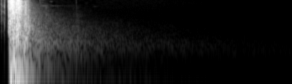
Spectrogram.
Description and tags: Browning Hi Power
Here's another gun sound I mixed. Hope you enjoy it.
Battle, Browning, CRASHTIMEWARP, Firearm, Gun, Hi-Power, Pistol, Weapon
